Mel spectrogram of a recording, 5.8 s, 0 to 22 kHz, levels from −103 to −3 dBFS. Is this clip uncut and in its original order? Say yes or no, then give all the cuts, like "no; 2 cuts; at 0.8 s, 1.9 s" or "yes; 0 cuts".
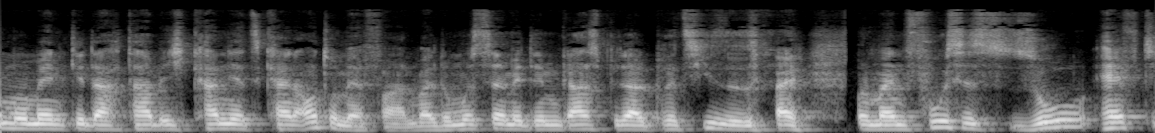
no; 1 cut; at 4.2 s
